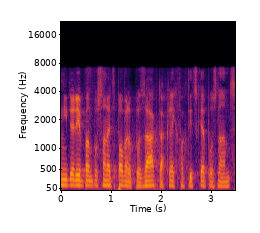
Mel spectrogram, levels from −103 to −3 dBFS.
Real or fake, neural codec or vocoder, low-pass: fake; codec, 16 kHz, 1 kbps, X-Codec, WavLM features, trained on Multilingual LibriSpeech; 7.2 kHz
